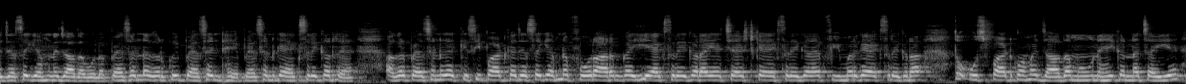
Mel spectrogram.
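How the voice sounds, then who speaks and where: Guy teaching a slide lesson point by point, soft mellow voice, repeats himself a lot. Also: high voice. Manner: repetitive, reads points out then re-explains them. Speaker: radiography instructor. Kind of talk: slide lecture, explaining point by point.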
